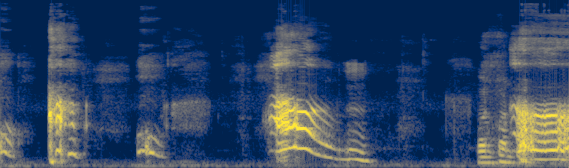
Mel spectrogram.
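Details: A short, sharp cough from a child (an older sibling) breaks in among an infant's giggling, babbling laughter at the cough.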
